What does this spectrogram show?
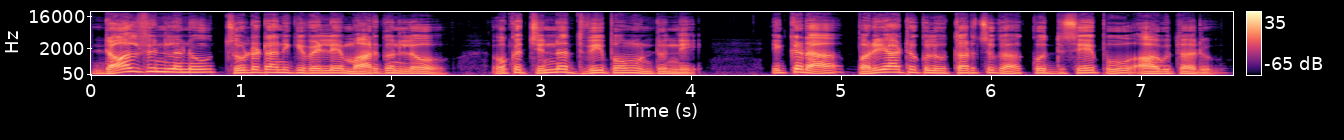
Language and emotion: Telugu, neutral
